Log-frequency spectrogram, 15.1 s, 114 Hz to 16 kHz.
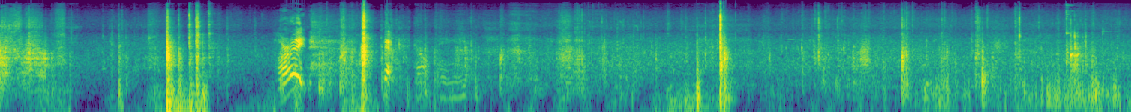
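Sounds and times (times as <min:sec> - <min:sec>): sharp knocks and clunks: 0:01.6 - 0:02.9.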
